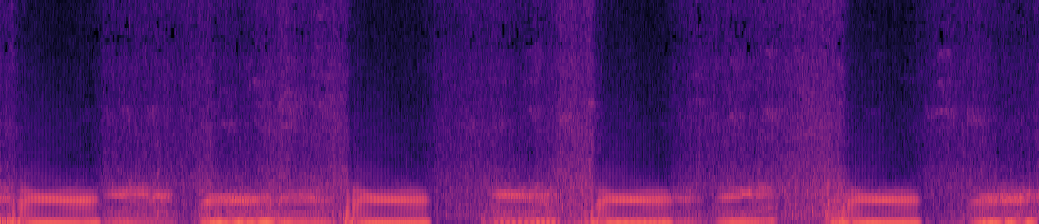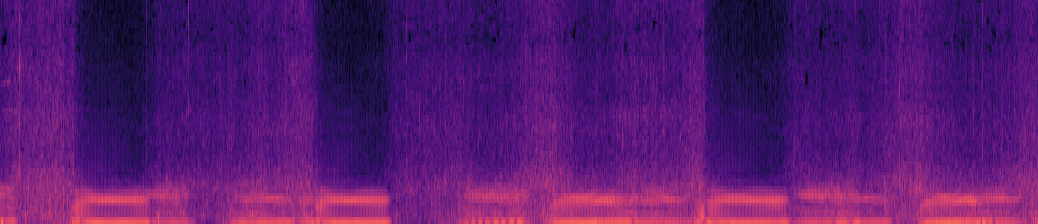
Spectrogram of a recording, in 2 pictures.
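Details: Banded bullfrogs at night after rain in a cemetery puddle, males inflating throat sacs and competing to call loudest: deep, harmonic, drawn-out lowing notes about a second long, overlapping from several frogs, roughly one every two to three seconds.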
